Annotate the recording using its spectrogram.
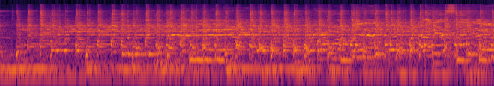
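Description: Live Saudi Jizani folk music: large hand-held frame drums beaten in a fast, dense rhythm over an electronic keyboard's bass line and melody.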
